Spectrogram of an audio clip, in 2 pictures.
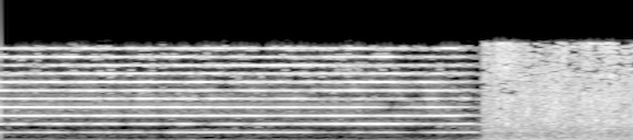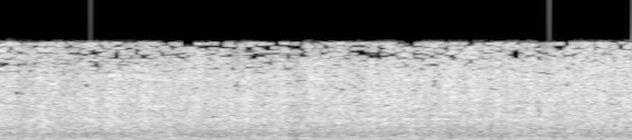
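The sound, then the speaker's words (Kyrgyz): A Bishkek–Moscow train sounds its horn as it departs: a loud, steady, harmonic blast lasting about two seconds, then an abrupt cut to a dense, constant rushing roar. “Сүйлөшүбүз бүтөлөктө Бишкек Москва багытында поезд орно козголуп, сапарын улантты.”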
